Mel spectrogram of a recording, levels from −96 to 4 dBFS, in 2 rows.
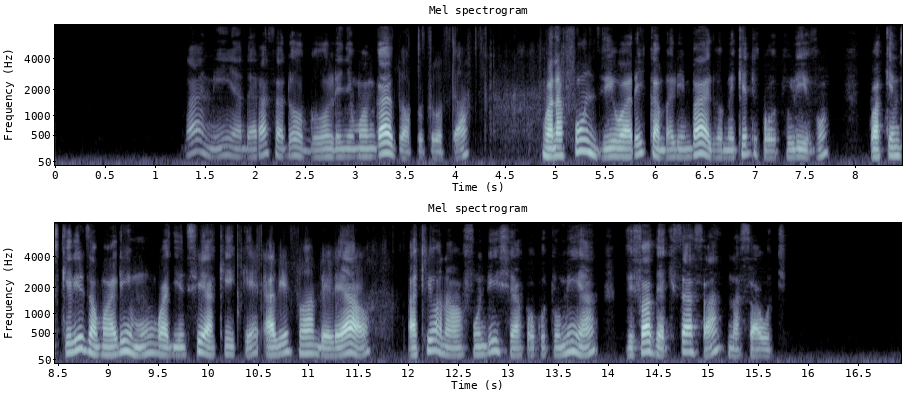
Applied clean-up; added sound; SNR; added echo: neural diffusion model UNIVERSE++.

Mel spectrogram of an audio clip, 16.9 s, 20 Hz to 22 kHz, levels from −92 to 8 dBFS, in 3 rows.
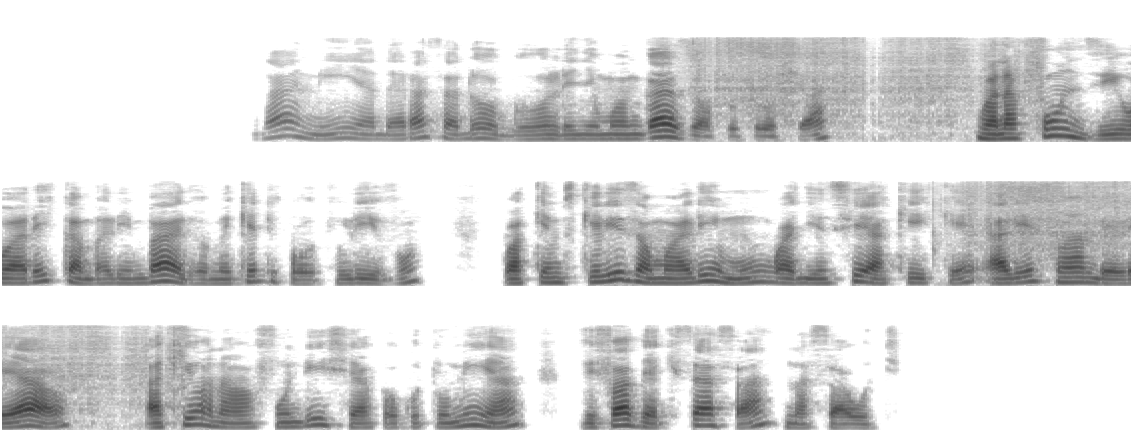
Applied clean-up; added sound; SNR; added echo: none; Tearing; 19 dB; none.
